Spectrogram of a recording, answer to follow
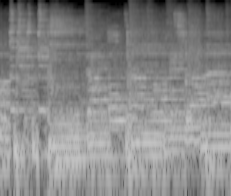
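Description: A live band playing a rock-and-roll style tune, with accordion, guitars and a drum kit.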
